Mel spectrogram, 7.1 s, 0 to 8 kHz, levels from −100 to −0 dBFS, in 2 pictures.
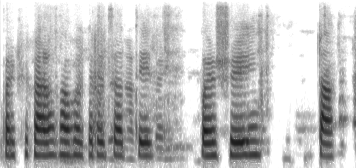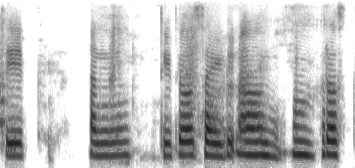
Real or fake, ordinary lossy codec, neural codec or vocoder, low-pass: fake; Opus, 24 kbps; vocoder, 22.05 kHz, 80 mel bands, Vocos; 7.2 kHz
